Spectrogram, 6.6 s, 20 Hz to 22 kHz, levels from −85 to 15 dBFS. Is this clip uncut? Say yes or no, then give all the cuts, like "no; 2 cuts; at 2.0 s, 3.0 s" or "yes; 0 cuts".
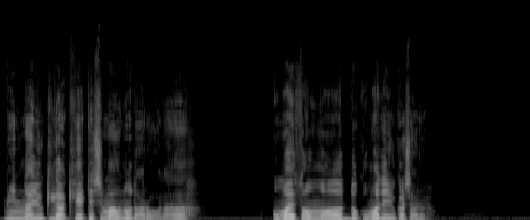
yes; 0 cuts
